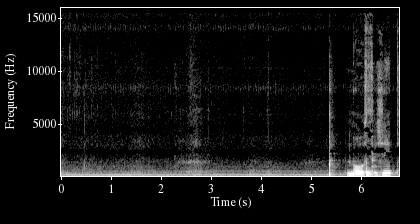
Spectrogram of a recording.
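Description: Thick batter pours softly into a bowl.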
